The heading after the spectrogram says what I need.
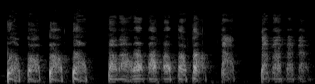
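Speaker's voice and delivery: loud rapid ba-ba punch sounds; imitated flurry of hits; punch noises. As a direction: rattle off blows like a cartoon beating.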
